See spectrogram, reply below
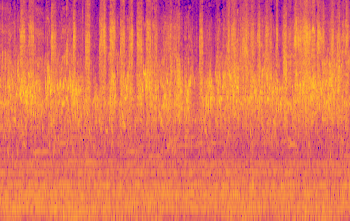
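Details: Captive budgerigars eating greens fill the air with steady, overlapping chatter: fast squeaky chirps and scratchy squawks, swelling and dipping every second or so.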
